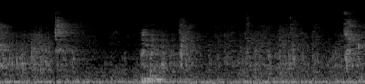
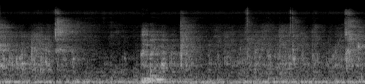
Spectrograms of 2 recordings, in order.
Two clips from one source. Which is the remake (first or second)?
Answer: second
